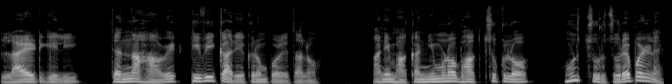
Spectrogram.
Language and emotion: Goan Konkani, sad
